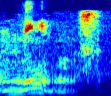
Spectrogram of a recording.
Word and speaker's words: meme: last year about about means you know what means our means are the smallest units of a concept and they're like genes the word is deliberately constructed to rhyme with gene and so when I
